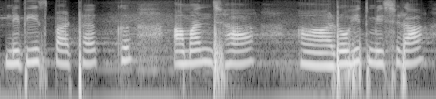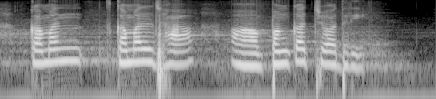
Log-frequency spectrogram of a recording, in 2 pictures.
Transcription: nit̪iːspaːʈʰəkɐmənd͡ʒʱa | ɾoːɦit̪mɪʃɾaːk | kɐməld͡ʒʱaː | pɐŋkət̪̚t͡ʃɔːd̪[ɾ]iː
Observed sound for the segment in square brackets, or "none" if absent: ɾ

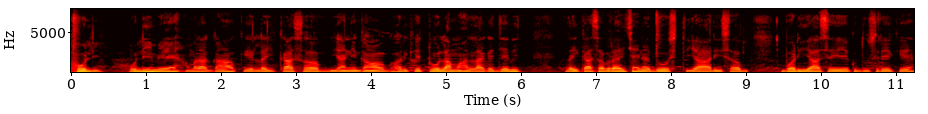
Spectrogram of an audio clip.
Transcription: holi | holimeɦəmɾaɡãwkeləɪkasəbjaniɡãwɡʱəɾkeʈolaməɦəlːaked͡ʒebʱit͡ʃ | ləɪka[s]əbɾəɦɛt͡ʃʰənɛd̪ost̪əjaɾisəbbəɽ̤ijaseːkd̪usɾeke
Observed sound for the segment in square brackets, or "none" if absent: s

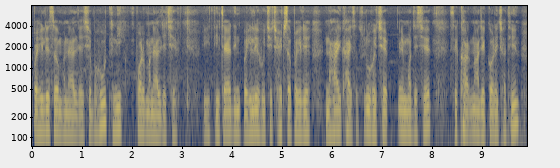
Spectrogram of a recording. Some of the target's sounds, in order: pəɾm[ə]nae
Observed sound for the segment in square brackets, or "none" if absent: ə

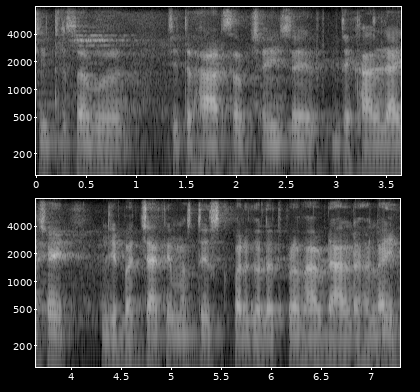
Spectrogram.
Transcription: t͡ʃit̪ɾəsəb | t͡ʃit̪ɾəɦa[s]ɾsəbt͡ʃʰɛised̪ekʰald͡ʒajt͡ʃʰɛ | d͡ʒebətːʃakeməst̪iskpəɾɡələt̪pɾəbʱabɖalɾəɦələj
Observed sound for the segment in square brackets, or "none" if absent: none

